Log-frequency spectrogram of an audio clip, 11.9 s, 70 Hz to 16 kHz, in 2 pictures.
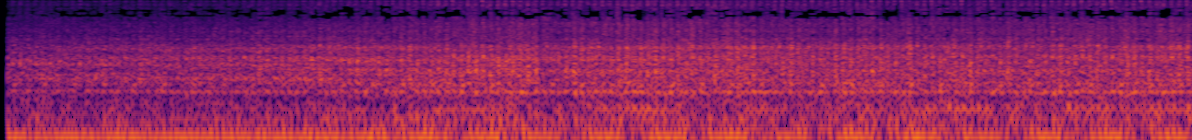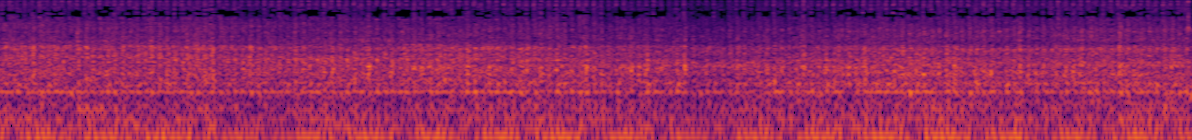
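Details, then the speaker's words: Mazda 2.2 Skyactiv diesel idling: steady fast metallic rattle; timing chain suspected, sump removal showed tensioner fully extended and chain likely stretched, nearly touching the block casing. "We carried out investigation for the rattling noise. We suspected the timing chain."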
